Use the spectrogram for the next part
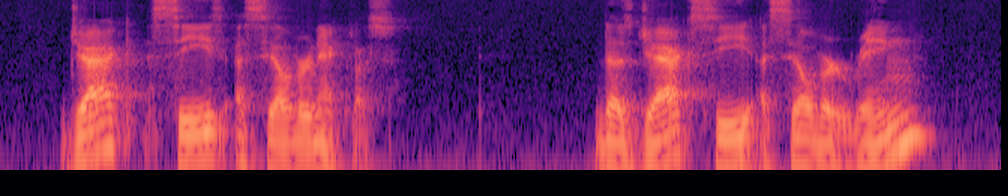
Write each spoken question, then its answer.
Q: Does Jack see a silver ring?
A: No, not a ring. He sees a silver necklace, not a ring.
